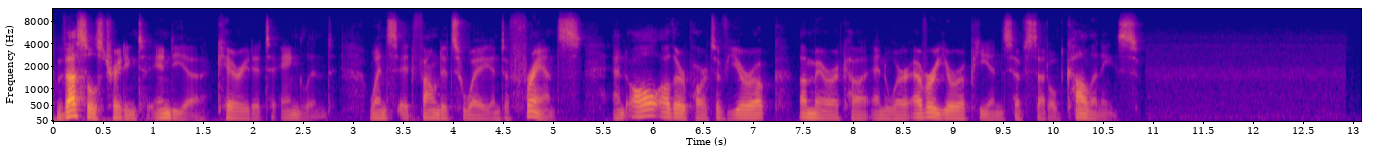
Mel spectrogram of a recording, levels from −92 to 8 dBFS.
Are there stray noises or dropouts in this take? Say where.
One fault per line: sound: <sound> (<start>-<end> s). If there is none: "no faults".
no faults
